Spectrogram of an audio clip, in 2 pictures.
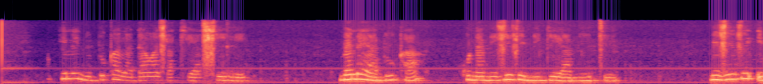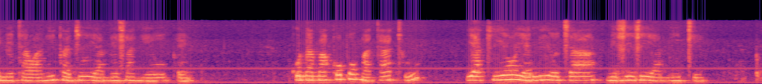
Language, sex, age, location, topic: Swahili, female, 36-49, Kisii, health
